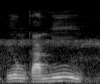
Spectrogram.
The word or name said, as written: riungkami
